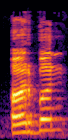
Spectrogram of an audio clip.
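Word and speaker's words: urbane: अर्बन, इसको तो pronounce करोगे अर्बन, और ये है हमारा अर्बेन। ई लग गया है तो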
